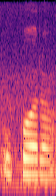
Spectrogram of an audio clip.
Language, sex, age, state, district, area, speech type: Odia, female, 30-45, Odisha, Subarnapur, urban, read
